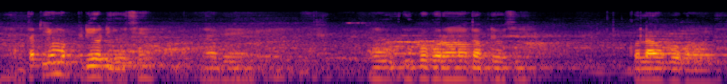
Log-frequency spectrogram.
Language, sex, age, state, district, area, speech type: Odia, male, 18-30, Odisha, Balangir, urban, spontaneous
